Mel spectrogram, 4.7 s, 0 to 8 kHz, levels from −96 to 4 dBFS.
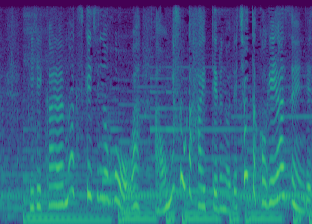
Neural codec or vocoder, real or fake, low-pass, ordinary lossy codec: none; real; 7.2 kHz; none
